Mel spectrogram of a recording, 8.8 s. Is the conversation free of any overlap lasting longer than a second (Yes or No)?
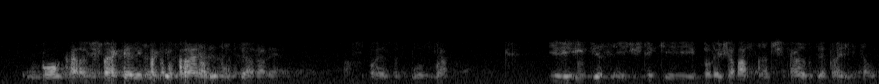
No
